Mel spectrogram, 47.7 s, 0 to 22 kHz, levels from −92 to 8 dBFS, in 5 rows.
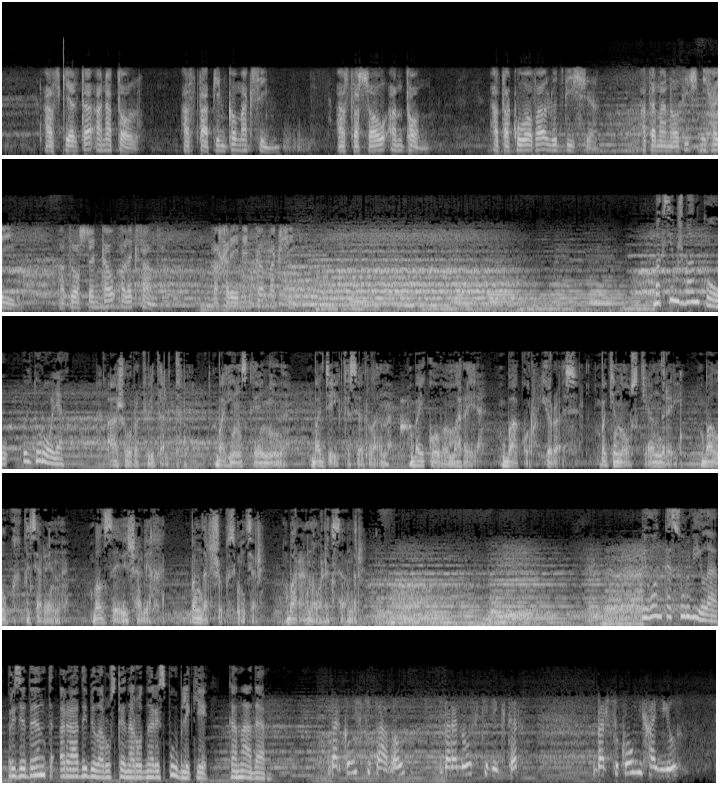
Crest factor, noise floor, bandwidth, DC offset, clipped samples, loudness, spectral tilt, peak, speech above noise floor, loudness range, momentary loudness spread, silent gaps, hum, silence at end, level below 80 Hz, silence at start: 18 dB; -51 dBFS; 8.8 kHz; under 0.1%; under 0.1%; -19 LUFS; -5 dB/octave; -2 dBFS; 32 dB; 5 LU; 10 LU; none; none; 0.45 s; -40 dBFS; 0 s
